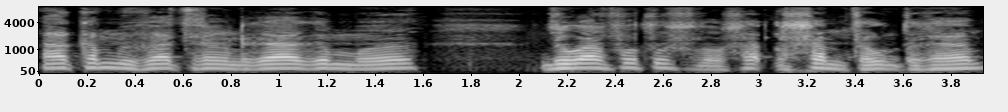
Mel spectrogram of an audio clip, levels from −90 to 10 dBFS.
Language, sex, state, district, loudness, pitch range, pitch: Wancho, male, Arunachal Pradesh, Longding, -17 LUFS, 135-160 Hz, 150 Hz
